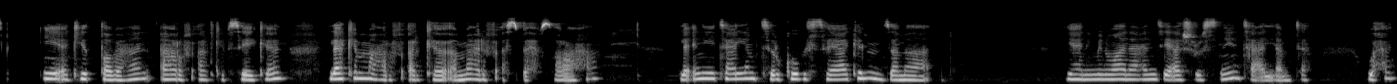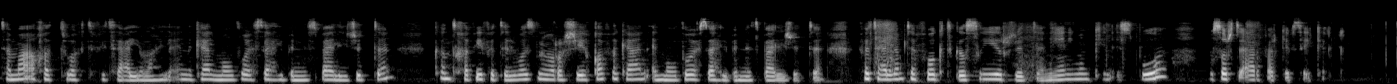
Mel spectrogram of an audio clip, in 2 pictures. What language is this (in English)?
Najdi Arabic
